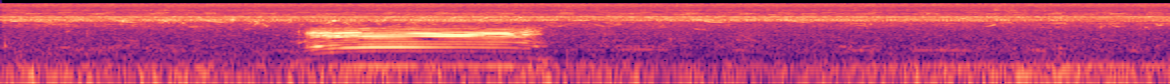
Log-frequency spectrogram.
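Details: A sheep in a field gives one wavering, nasal bleat of about a second, loud against a steady background hiss and a low hum.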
